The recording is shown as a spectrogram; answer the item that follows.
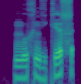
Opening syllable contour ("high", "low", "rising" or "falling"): rising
